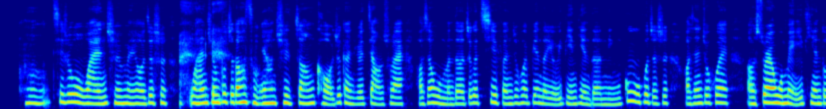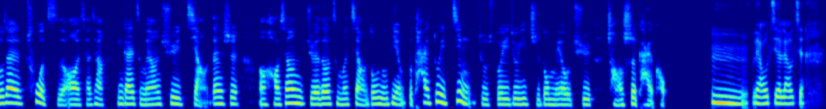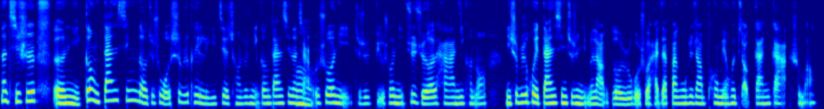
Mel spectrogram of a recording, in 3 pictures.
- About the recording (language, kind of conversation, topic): Chinese, advice, 如何在不伤害感情的情况下对朋友说不？
- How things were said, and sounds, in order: chuckle; laughing while speaking: "道"; other background noise; teeth sucking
